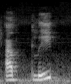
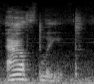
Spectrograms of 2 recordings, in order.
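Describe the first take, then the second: First: "athlete" as "at-leet"; hard T stop in "athlete". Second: "athlete" with soft TH; tongue out mid "athlete"; TH sound. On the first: Teacher showing learners the mistake, "athlete" with T. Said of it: "It's not athlete". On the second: Teacher correcting learners, "athlete" with clear TH. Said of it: "it's athlete". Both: Shown as a demonstration.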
